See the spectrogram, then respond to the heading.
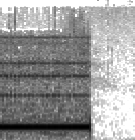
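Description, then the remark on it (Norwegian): A single loud, steady electronic telephone ringing tone, heard as if through the line, holds for just under a second and then cuts off abruptly into silence. “Det er ringelyd.”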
